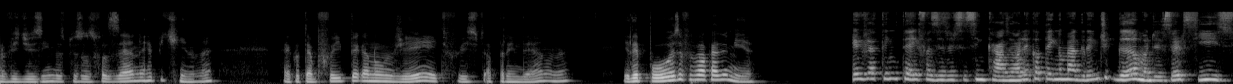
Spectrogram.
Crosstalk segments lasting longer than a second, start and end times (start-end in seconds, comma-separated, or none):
none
